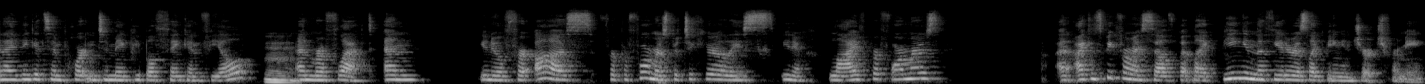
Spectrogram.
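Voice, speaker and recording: A woman with an American accent speaks at a moderate pace, her voice somewhat breathy with ordinary pitch variation. The recording is very clean, with a silent background. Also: medium pitch for a woman. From United States. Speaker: opera singer, mezzo-soprano. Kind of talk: interview answer.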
